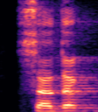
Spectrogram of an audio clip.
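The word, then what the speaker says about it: Southwark: House Thames नदी किनारे, ये जो साउथ वॉर्क है इसे हम सदक पढ़ते हैं। सदक। ठीक। साउथ और वार्क दोनों की स्पेलिंग तो दिखाई दे रही है हमें, लेकिन बोला जाता है इसे सदक।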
